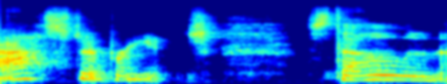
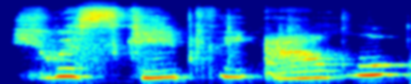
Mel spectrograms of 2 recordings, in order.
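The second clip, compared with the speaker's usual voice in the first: higher, louder, full of joyful disbelief; excited cry; 10 semitones higher, 5 dB louder than usual. A narrator's reading. Stella Luna cries out to her mother, overjoyed. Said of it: "cried Stella Luna".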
